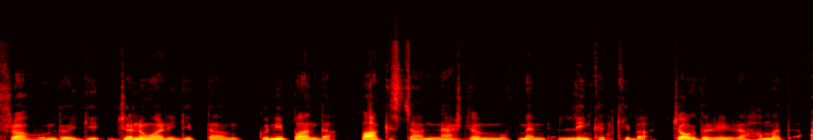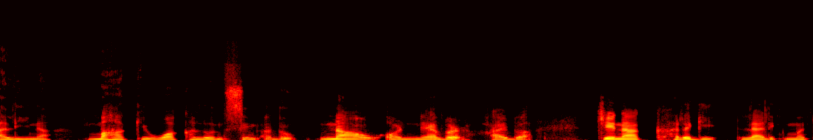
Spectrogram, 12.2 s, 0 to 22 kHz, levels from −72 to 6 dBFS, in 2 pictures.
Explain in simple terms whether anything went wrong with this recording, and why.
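A call bitrate drop begins at about 7.72 s and lasts to the end of the clip. The connection appeared to lose capacity, so the speech was squeezed into far fewer bits. With so little data to work with, the encoder describes the sound more crudely and throws away the crisp upper range, leaving only the lower part. From there on the speech sounds rough and muffled, at its worst for about 2.5 s, with no recovery before the clip ends.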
